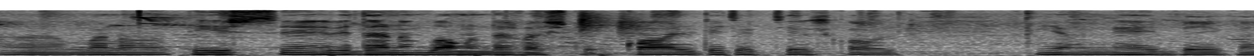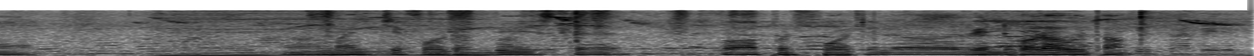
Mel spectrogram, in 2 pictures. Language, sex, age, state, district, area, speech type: Telugu, male, 18-30, Andhra Pradesh, Anakapalli, rural, spontaneous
